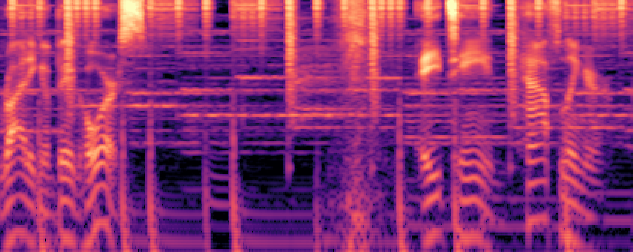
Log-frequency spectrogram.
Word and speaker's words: Haflinger: Haflinger with a name that rhymes with Gunslinger halfling reserved just as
